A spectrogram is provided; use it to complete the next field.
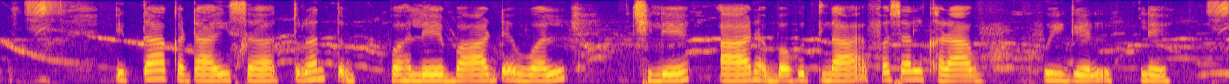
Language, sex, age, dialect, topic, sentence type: Magahi, female, 18-24, Northeastern/Surjapuri, agriculture, statement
